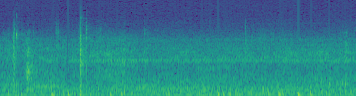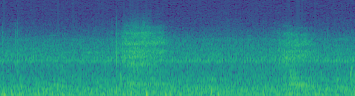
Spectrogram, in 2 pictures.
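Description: Steady low hum and hiss of an old film soundtrack, with a few faint clicks. A short breathy hiss about seven seconds in, and another near the end, as smoke is drawn from a joint held in a roach clip.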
